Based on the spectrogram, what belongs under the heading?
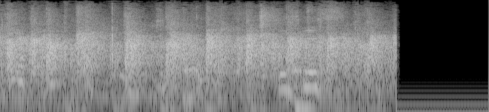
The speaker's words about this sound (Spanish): Y me aplaudo a mí misma.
